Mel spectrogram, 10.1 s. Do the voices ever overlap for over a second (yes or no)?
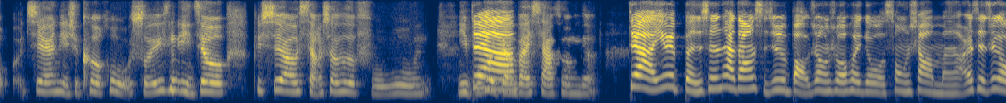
no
